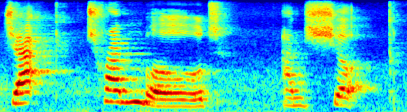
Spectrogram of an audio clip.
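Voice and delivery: plain reading voice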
